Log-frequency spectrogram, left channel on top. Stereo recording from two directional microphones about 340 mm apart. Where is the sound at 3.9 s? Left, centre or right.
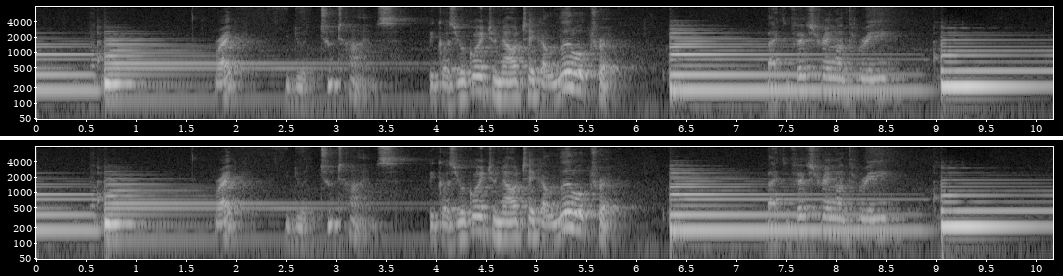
Centre.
